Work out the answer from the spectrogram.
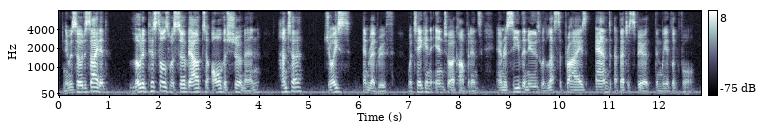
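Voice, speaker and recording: A man reading an adventure novel aloud as scripted, expressive storybook narration. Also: fairly low pitch, normal speed, slight background noise, poor audio. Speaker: audiobook narrator.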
